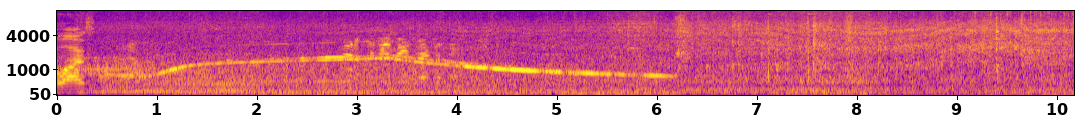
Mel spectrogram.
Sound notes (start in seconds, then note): 0.0 police sirens blaring; 2.8 dispatch chatter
